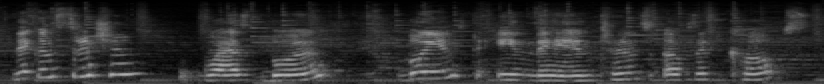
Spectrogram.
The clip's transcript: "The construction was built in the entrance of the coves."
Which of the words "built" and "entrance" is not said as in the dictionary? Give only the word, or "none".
built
